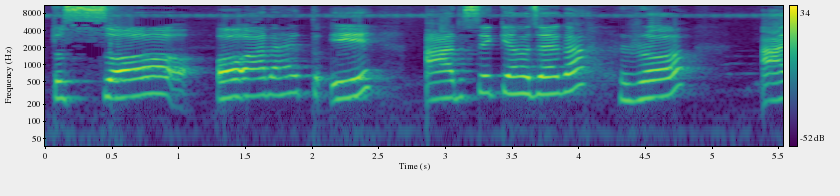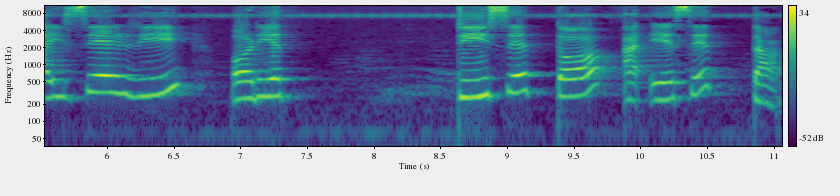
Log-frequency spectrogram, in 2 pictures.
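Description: A woman with a high voice gives a patient, step-by-step spelling lesson. She speaks slowly, repeating each sound and answering her own questions as she goes. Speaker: teacher.

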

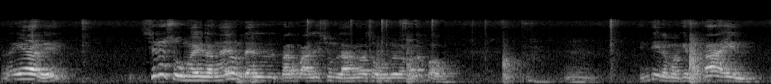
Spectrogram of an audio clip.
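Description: A man's voice: fairly high pitch, expressive, moderate pace, pauses often, darkish tone, reverberant, far from the mic, slight background noise, poor audio. Filipino man chatting while he cooks. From Philippines. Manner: rambling storytelling with many fillers. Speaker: cooking vlogger. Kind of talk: casual cooking chat. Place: kitchen.

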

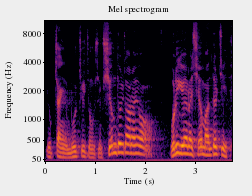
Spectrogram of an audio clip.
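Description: A man's voice: fairly high pitch, big pitch swings, fairly quick. A middle-aged male pastor with a Busan accent, preaching a sermon in an emphatic, folksy, humorous way. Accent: Busan Gyeongsang dialect. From Busan, South Korea. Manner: emphatic, swinging from loud stresses to soft asides.

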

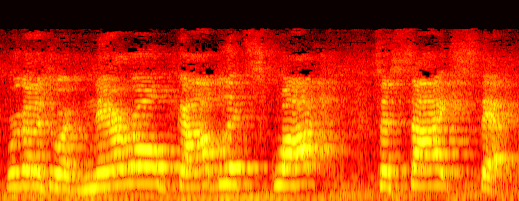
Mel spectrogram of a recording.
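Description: A woman's voice: sits high, unhurried, pushed and bright, reverberant, poor audio. A young woman working as an aerobics instructor, leading a workout with short motivational cues and counts, recorded from a few steps away in an indoor room. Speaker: fitness class instructor. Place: medium-sized indoor activity room with hard floor. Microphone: camera or phone a few steps away.

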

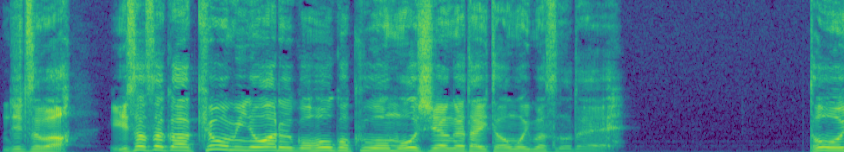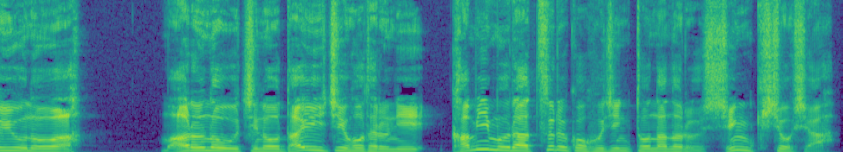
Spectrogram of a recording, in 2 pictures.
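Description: A man voicing a sly phantom thief who speaks in a hoarse old man's voice, mockingly polite and unhurried. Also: high-pitched, expressive, no room sound, clean studio sound, voice pushed up. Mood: mocking politeness. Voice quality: hoarse, gravelly. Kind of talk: audiobook character voice.

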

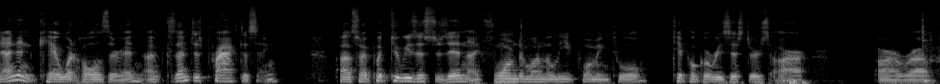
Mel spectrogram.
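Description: An older man with a clearly creaky, gravelly voice of average pitch teaches soldering at an indoor workbench. He demonstrates each step while rambling informally in a folksy, halting way.

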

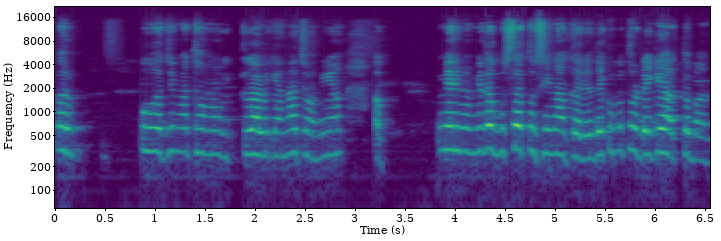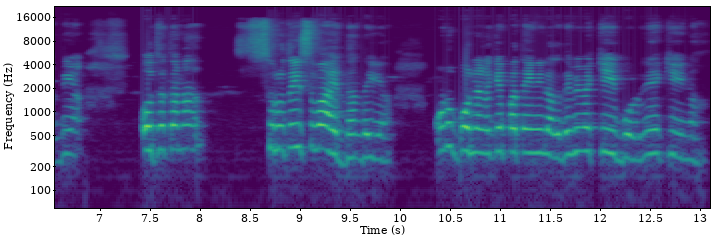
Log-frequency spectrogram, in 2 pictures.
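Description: Woman playing a stressed young wife venting to her auntie, highish voice, anxious. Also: fairly even intonation, quick pace, natural voice. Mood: worried. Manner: anxious, pleading. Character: worried young married woman, caught between family. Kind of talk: Punjabi drama acting.

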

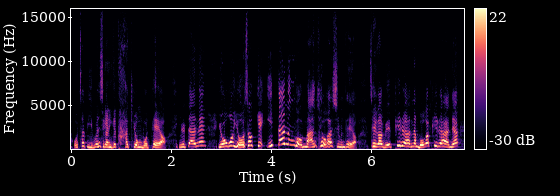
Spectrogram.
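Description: A woman's voice: high-pitched, big pitch swings, fairly quick, few pauses. A woman teaching a Chinese conversation class online for seniors. She asks questions and answers them herself, and she swings her voice up and down to show the sounds.

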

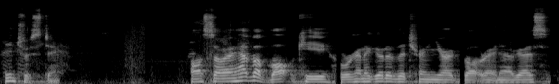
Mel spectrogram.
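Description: A young man streaming a shooter game, chatting casually and excitedly with a friend, swearing often. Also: mid-range voice, normal speed. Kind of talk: casual gaming chat.

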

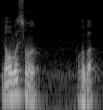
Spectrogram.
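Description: A man hosting a strategy-game let's play, thinking aloud in trailing mutters and soft asides. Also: medium pitch, a little fast. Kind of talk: gameplay commentary.

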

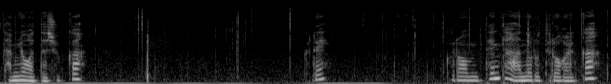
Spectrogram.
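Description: A woman in a whispered role-play as an affectionate girlfriend, teasing and giggling softly. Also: lowish voice, animated, measured pace, a little hiss or hum. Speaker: ASMR role-play performer.

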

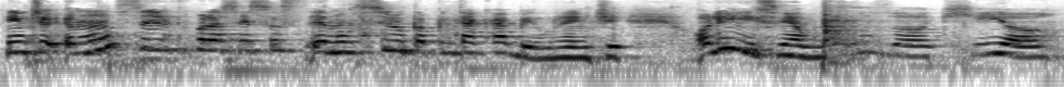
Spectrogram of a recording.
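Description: Nervous high-voiced girl vlogging. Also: fairly quick, distant mic, music in the background. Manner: nervous, chatty, says "gente" constantly. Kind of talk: casual vlog chat. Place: bedroom at home. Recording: echoey room with background noise. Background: household noise.

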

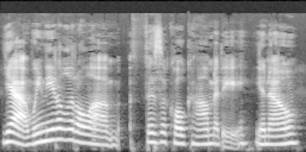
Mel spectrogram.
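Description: A woman's voice: on the low side, lively intonation, normal speed. Chatty, enthusiastic woman co-host. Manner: enthusiastic, chatty, laughs often. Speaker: cartoon creator and podcast co-host. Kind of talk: casual brainstorming chat.

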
